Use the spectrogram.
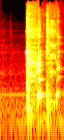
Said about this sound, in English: Still got my cough, too. Yeah, can't get rid of the cough.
